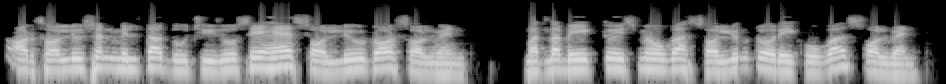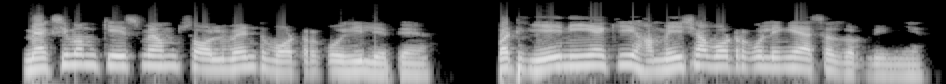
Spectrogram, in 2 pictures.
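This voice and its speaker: A man's voice: a little high, brisk, a little mellow, no room sound, lo-fi sound. Sore-throated man teaching a lesson. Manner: explains patiently, asks and answers his own questions. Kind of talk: exam revision lesson.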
